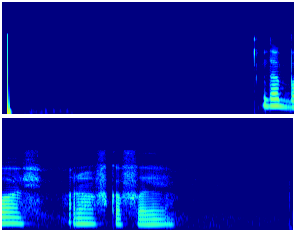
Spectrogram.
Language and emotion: Russian, sad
